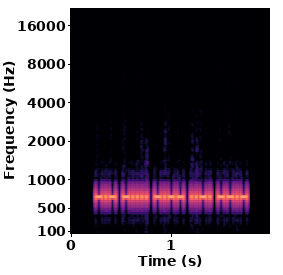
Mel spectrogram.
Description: Morse code, heard as a keyed tone, about 49 wpm, 700 Hz. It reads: K6YFQ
